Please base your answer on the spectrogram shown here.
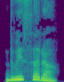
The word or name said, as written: ದ್ವಿಸರ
